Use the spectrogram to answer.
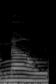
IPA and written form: nɐ̃w̃ (não)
